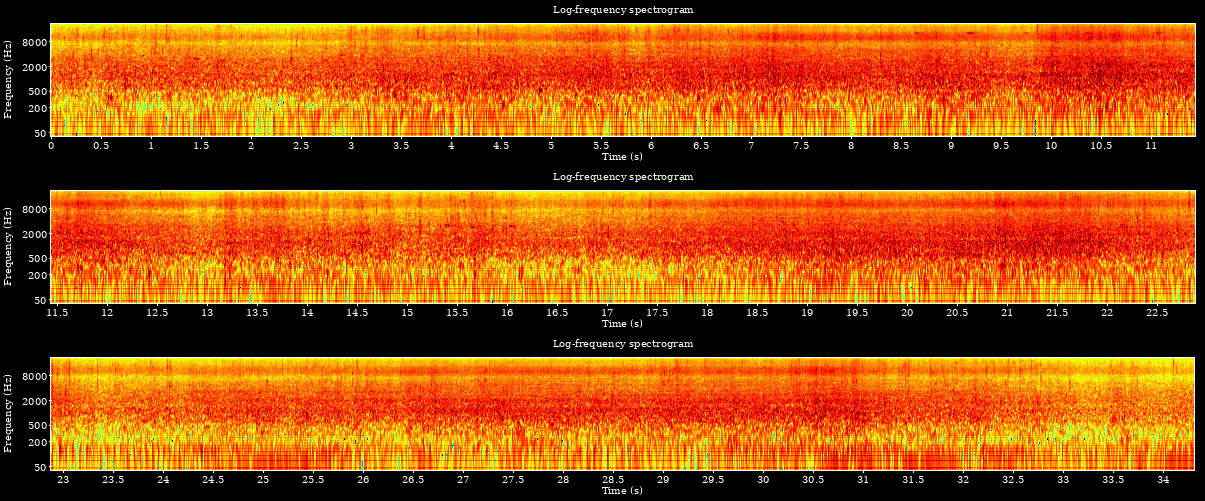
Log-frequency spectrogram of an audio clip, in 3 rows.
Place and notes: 恆春鎮砂島, Pingtung County - Tide
On the coast, Sound of the waves, Birds sound, traffic sound
Zoom H2n MS+XY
